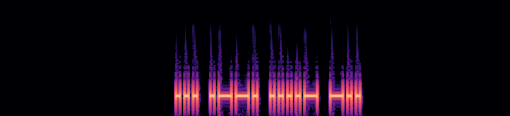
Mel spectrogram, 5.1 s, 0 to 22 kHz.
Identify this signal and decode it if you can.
Morse code, heard as a keyed tone, about 28 wpm, 690 Hz. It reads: SP4D
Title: DXCC-100 Call Signs - 4 Characters - 28wpm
